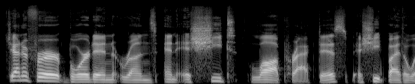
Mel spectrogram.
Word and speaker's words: escheat: First thing I needed to ask you is, how do you say escheat? – Escheat.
